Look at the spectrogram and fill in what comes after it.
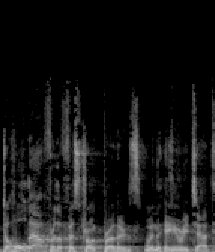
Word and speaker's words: Festrunk: The Festrunk brothers. – Okay, all right. That's the Bohemian pronunciation.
